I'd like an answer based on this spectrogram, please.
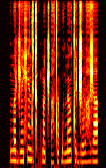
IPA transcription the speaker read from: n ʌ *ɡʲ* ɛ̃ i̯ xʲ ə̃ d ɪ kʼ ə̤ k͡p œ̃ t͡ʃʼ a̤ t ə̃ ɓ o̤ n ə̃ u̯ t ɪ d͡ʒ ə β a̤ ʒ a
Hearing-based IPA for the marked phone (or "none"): d͡ʒ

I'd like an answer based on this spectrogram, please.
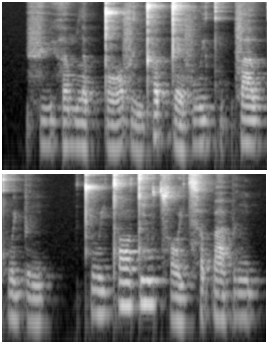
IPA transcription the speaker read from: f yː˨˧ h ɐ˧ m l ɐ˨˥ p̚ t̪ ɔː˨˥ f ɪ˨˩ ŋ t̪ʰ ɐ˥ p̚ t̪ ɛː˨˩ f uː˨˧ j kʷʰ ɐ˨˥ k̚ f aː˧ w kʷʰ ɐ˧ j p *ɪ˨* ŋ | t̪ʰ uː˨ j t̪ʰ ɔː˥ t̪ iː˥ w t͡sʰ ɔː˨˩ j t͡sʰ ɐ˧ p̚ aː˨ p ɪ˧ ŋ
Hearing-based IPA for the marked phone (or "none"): ɪ˨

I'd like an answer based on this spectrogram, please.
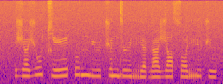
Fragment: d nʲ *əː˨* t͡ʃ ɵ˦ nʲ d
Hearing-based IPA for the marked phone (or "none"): ʉː˨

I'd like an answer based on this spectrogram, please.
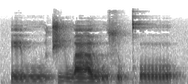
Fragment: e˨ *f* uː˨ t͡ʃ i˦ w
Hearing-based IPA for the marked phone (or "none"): β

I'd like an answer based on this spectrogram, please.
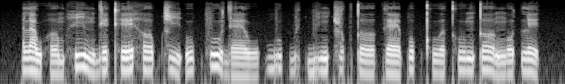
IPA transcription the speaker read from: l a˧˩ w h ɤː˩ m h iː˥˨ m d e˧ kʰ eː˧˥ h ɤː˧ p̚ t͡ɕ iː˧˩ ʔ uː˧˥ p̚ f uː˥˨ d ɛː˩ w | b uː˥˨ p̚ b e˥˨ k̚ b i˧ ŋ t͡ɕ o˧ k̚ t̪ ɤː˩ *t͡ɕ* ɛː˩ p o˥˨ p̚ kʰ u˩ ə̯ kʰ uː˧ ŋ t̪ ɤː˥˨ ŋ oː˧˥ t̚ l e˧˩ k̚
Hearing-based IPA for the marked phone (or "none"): k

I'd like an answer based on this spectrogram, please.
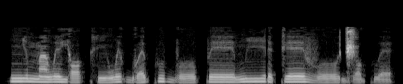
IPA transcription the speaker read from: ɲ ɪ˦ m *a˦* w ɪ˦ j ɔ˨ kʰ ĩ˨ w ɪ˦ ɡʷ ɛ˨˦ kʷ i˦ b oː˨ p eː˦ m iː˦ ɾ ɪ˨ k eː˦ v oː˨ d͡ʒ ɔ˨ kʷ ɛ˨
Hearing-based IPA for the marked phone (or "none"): ã˦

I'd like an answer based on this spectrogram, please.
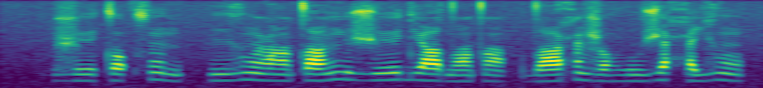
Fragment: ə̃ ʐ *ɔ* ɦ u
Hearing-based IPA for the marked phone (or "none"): ɔ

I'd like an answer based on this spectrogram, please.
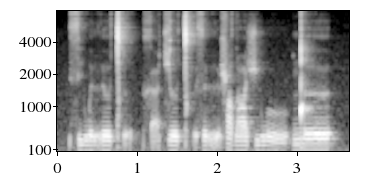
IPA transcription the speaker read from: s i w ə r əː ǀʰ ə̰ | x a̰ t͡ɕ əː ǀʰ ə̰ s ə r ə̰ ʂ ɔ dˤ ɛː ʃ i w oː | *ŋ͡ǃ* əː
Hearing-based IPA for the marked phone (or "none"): ŋ͡ǃ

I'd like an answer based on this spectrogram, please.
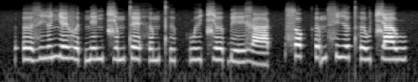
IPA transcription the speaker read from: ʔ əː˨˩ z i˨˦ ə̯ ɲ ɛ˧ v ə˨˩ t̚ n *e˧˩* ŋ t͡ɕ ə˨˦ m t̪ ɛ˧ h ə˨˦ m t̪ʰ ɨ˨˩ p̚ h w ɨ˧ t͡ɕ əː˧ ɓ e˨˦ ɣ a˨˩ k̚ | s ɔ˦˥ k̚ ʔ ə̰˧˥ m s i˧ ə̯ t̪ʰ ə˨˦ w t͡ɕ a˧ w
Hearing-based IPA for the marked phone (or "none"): e˧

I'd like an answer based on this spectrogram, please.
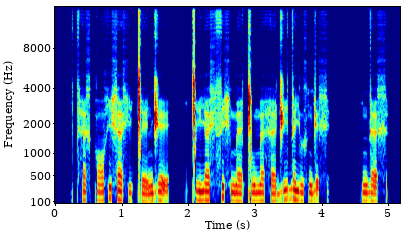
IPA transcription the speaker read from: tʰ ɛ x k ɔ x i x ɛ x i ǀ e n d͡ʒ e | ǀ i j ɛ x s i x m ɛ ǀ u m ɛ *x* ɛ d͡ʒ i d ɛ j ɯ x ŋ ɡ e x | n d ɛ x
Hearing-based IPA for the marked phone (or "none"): h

